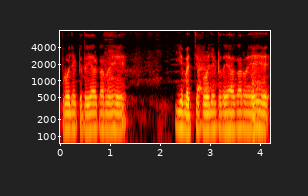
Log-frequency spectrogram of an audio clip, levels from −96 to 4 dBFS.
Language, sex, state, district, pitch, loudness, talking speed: Hindi, male, Bihar, Lakhisarai, 130 Hz, -32 LUFS, 170 wpm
